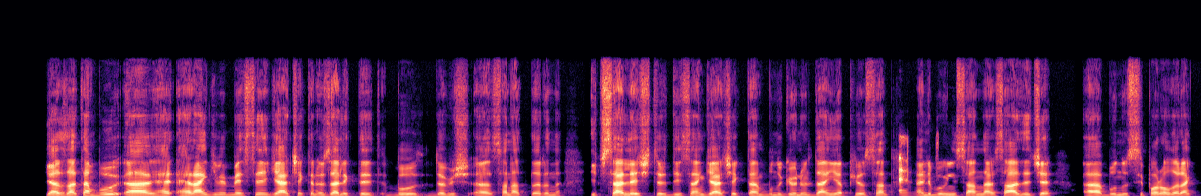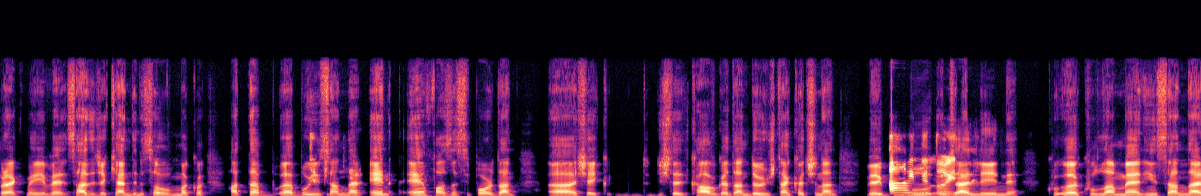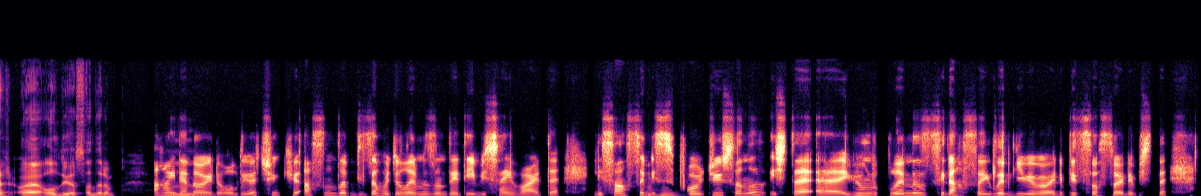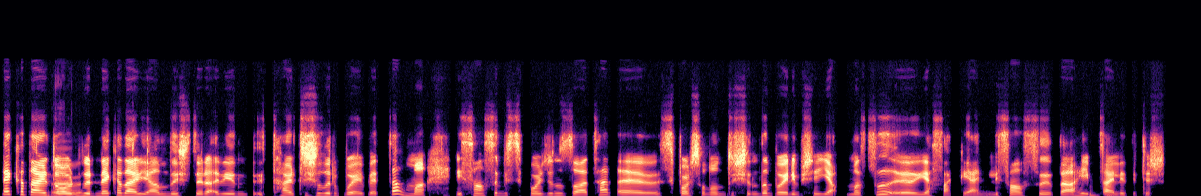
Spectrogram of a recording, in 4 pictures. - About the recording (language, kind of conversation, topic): Turkish, podcast, Bıraktığın hangi hobiye yeniden başlamak isterdin?
- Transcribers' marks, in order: unintelligible speech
